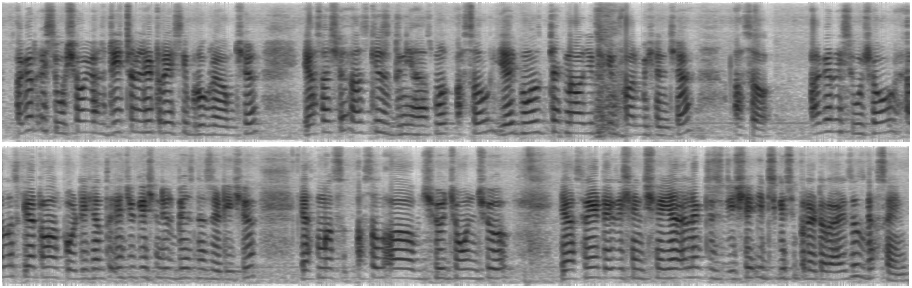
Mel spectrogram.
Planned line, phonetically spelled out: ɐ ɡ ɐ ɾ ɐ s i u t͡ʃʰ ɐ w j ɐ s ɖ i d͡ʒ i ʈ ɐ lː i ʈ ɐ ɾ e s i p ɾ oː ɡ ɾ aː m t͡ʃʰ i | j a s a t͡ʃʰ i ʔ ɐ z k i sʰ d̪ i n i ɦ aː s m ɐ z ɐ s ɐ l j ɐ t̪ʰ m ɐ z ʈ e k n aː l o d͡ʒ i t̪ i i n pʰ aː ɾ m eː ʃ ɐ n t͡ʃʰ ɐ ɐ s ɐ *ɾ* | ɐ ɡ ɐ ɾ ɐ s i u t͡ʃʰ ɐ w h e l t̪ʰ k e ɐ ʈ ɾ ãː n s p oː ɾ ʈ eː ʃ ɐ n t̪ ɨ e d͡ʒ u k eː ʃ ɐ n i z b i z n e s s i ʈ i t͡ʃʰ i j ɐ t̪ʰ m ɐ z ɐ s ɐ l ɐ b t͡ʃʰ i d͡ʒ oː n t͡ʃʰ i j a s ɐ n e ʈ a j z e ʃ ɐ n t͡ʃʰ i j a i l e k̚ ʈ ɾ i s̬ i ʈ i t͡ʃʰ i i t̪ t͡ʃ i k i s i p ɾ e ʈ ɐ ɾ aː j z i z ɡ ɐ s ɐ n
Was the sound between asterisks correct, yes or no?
no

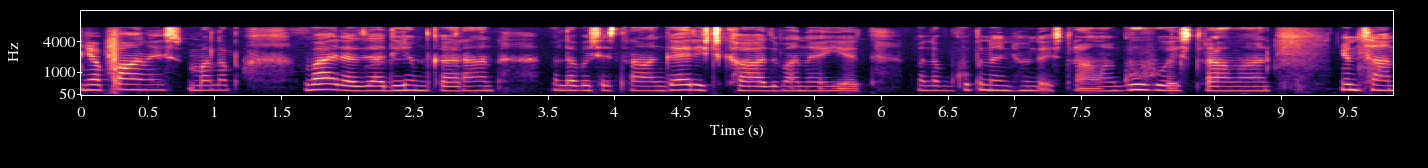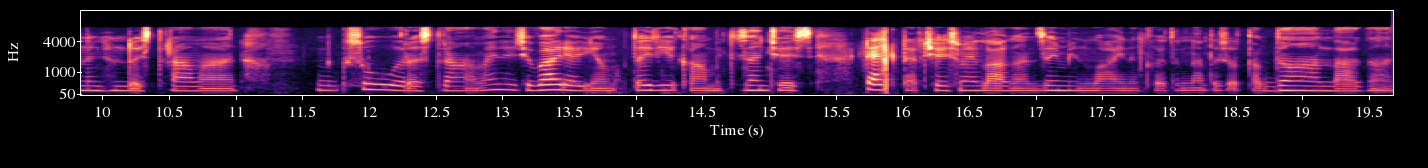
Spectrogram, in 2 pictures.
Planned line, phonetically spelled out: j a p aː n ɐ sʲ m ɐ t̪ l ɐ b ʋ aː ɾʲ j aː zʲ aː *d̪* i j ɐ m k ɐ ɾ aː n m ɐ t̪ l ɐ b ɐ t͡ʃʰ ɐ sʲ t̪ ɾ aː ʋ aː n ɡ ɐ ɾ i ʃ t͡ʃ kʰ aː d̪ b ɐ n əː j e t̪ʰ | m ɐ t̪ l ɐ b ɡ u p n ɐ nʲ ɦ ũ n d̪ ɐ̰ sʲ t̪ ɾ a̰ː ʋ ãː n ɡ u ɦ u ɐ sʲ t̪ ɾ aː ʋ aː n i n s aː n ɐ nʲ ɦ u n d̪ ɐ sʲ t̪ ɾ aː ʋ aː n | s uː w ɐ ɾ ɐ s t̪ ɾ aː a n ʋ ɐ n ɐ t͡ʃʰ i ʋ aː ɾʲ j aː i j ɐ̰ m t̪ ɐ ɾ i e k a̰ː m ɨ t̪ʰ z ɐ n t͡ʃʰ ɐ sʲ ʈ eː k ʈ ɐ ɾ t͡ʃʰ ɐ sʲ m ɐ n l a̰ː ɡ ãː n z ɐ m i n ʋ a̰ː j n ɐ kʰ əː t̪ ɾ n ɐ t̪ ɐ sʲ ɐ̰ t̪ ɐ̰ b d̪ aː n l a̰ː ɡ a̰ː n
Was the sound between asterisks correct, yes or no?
yes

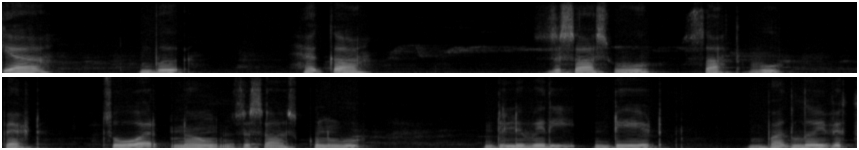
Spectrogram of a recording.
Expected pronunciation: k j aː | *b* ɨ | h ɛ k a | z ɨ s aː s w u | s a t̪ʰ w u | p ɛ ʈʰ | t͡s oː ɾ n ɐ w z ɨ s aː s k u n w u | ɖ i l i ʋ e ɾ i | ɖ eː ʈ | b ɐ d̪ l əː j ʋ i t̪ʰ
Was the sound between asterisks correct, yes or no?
yes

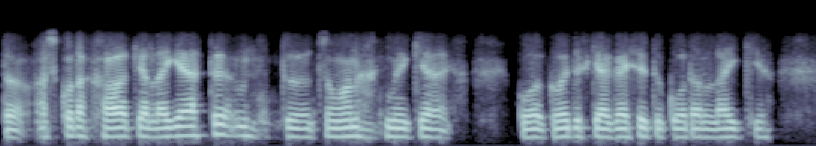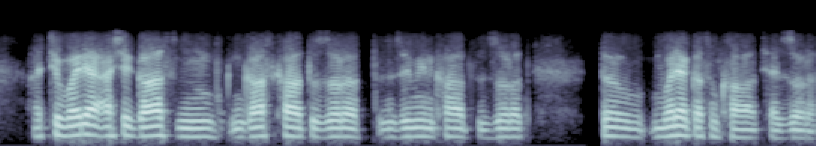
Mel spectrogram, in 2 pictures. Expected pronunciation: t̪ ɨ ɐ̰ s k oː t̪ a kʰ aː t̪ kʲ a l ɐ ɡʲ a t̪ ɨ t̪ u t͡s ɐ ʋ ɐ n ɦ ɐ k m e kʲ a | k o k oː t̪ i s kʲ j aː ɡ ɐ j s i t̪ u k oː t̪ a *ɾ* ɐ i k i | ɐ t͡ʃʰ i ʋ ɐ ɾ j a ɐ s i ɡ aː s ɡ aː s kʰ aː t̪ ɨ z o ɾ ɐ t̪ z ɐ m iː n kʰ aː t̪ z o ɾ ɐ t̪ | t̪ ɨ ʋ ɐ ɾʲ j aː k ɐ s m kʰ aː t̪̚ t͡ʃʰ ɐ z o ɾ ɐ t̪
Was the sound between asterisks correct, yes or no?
no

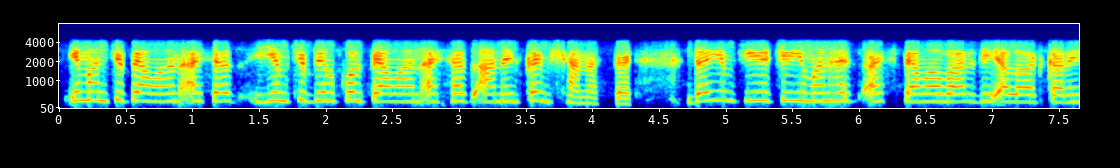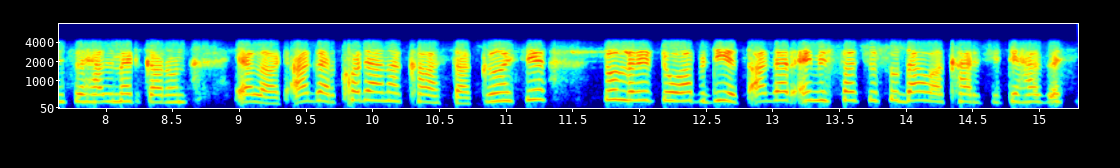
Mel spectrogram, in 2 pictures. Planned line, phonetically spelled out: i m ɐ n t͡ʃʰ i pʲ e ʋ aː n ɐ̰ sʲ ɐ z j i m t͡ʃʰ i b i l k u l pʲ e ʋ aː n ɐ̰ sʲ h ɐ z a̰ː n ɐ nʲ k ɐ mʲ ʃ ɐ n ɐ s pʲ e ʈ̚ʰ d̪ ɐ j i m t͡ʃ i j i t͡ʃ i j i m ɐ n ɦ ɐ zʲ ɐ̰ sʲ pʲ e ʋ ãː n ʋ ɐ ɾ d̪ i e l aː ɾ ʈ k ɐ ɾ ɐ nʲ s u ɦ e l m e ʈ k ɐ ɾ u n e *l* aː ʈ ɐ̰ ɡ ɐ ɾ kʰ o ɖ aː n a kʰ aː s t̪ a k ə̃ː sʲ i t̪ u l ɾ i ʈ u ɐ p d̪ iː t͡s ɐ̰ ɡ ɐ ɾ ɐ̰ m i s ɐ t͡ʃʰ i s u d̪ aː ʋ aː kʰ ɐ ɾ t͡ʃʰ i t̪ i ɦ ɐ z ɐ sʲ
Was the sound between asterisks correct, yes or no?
yes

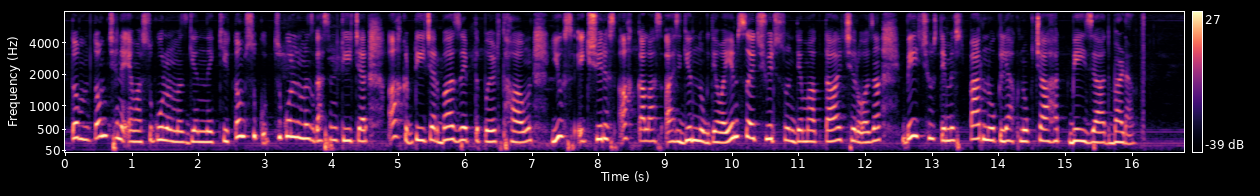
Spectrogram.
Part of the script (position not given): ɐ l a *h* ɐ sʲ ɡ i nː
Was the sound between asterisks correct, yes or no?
no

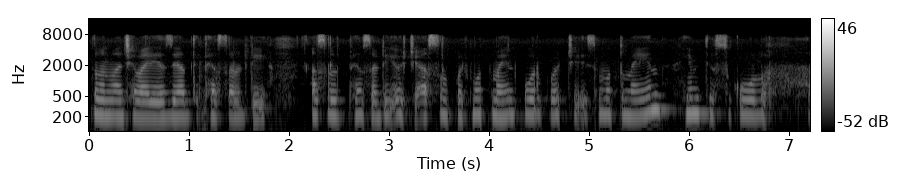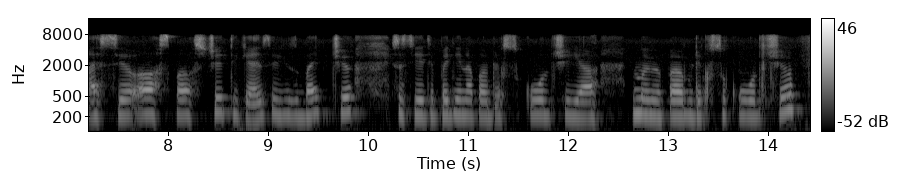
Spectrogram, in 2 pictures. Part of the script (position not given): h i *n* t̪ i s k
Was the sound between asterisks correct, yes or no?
no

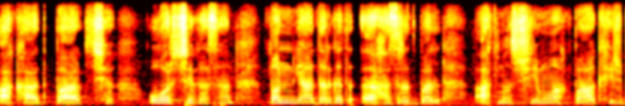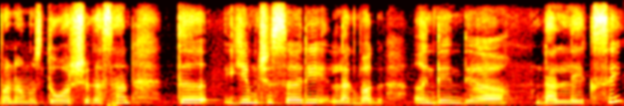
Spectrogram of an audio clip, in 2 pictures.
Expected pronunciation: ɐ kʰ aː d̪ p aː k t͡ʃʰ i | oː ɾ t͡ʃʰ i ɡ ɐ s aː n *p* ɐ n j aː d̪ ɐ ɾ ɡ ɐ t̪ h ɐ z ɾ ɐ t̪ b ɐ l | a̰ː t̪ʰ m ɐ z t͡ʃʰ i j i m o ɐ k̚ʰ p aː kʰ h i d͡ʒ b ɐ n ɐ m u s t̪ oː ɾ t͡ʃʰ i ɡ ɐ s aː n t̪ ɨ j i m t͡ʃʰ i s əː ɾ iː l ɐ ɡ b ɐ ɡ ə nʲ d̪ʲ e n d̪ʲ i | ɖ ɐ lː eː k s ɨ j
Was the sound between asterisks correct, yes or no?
yes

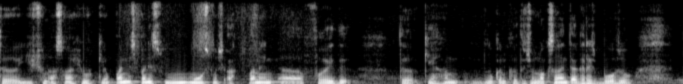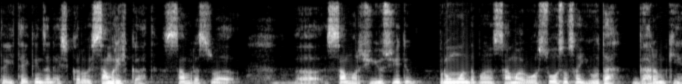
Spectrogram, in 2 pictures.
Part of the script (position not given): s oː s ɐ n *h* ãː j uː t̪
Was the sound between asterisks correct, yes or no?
no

